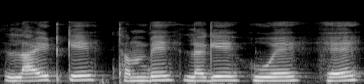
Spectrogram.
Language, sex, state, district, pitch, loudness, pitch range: Hindi, male, Madhya Pradesh, Dhar, 180 Hz, -13 LUFS, 175-195 Hz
